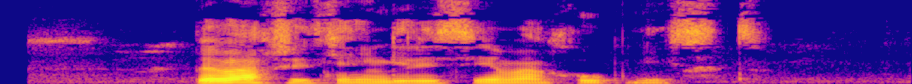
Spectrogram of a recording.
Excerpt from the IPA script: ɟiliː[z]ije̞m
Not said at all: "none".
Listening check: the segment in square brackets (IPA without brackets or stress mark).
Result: s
